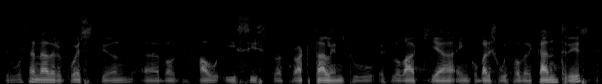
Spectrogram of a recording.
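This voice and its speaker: A man's voice: sits low, little pitch movement, fast, a little mellow. A man moderating a business conference panel and reading out audience questions. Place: conference hall.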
